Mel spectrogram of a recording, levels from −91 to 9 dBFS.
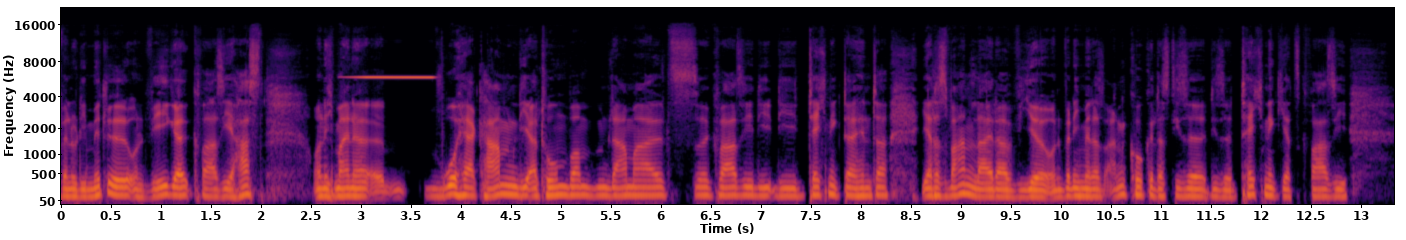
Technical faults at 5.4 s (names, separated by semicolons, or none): none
